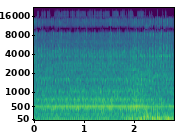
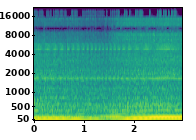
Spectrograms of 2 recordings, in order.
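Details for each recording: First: 2015 BMW 428i N20 at idle after upgraded timing chain tensioner install: steady idle with light, fast even ticking, no tapping; normal fuel injector tick, idle now stable. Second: BMW N20 428i (F32) after timing chain tensioner upgrade, started with intake left unplugged: deep idle with uneven pulse about four times a second swelling and sagging; rough idle from disconnected intake.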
